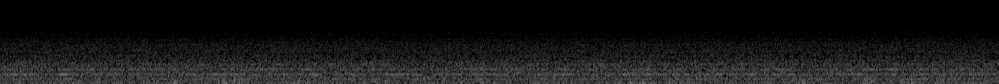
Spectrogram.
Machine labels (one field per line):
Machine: fan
